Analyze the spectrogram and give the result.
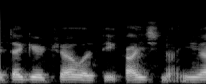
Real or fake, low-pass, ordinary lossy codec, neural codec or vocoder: real; none; none; none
